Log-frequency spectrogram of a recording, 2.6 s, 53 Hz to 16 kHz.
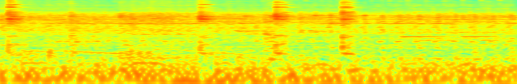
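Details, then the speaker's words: BS6 motorcycle after tappet (valve clearance) adjustment: steady low idle with a few faint ticks and no heavy tapping. The engine sound is now smooth and normal. "आपको देखिए दोस्तों हमने टेपट adjust कर दिया है अब sound आपको सुनाते हैं देखिए दोस्तों साउंड पूरा स्मूथ हो चुका"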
